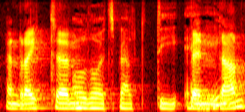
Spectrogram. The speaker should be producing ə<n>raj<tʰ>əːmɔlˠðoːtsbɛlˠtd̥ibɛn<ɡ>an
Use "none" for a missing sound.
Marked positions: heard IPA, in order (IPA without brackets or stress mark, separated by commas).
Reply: n, tʰ, d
